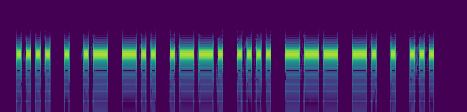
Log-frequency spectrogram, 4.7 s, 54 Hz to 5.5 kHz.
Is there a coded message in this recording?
Yes: Morse code from 0.2 to 4.3 s, heard as a keyed tone, about 25 wpm, 600 Hz. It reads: HEADPHONES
